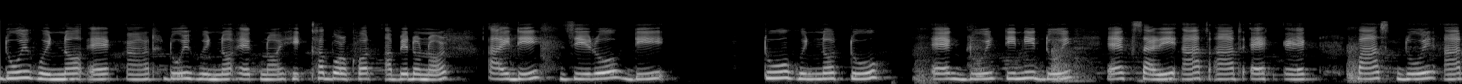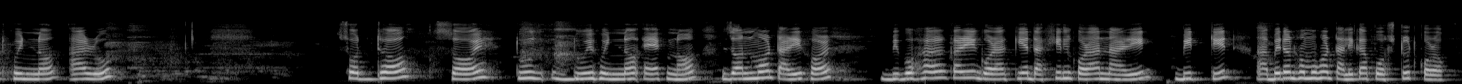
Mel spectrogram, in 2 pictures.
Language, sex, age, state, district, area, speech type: Assamese, female, 18-30, Assam, Sivasagar, urban, read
